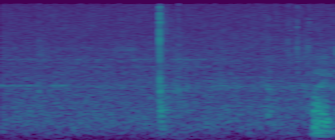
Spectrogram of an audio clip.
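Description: Small metal parts click together on a hard surface.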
